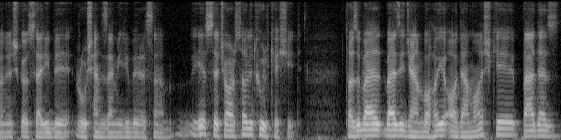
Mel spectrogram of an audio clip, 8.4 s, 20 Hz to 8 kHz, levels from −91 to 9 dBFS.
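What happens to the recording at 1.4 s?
Nothing goes wrong at 1.4 s: the speech passes through intact, carried by the call path's G.722 coding at 64 kbps, which leaves nothing above 8 kHz.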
